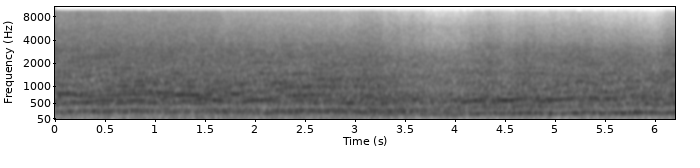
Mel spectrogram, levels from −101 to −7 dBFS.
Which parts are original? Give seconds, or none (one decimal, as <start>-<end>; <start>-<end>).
0.0-6.2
